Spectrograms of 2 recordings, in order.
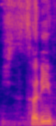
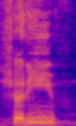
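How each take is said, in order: First: The word begins with a plain s sound. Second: The word begins with an sh sound. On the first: The speaker calls it wrong. "शरीफ नहीं" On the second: The speaker calls it right. "शरीफ शीन से"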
